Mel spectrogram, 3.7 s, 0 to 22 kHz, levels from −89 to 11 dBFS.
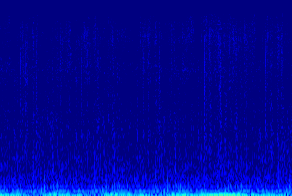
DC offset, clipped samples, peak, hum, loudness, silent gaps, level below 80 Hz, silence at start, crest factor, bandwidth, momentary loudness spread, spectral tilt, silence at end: under 0.1%; under 0.1%; -38 dBFS; none; -63 LUFS; none; -60 dBFS; 0 s; 16 dB; 16.5 kHz; 2 LU; -3.5 dB/octave; 0 s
